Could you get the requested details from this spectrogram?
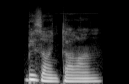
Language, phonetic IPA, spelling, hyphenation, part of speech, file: Hungarian, [ˈbizoɲtɒlɒn], bizonytalan, bi‧zony‧ta‧lan, adjective, Hu-bizonytalan.ogg
- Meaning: 1. uncertain, unsure, dubious 2. irresolute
